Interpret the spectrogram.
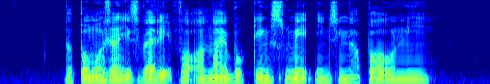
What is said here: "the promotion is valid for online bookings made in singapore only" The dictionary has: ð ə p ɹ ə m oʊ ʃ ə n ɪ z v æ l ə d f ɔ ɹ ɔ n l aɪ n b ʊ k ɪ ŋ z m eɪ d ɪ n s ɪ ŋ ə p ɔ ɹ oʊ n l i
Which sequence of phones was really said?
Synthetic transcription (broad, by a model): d ə p ɹ ə m oʊ ʃ ə n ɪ s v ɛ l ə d f ɔ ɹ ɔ n aɪ b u k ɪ ŋ s m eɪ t ɪ n s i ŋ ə p ɔ oʊ n l i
